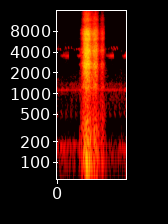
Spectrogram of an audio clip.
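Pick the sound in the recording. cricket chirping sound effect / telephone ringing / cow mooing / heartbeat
cricket chirping sound effect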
